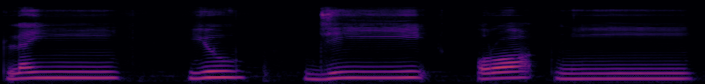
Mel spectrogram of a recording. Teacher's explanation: یہاں پہ نون اسکپ ہوگا، لام جو ہے وہ یا سے ملے گا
